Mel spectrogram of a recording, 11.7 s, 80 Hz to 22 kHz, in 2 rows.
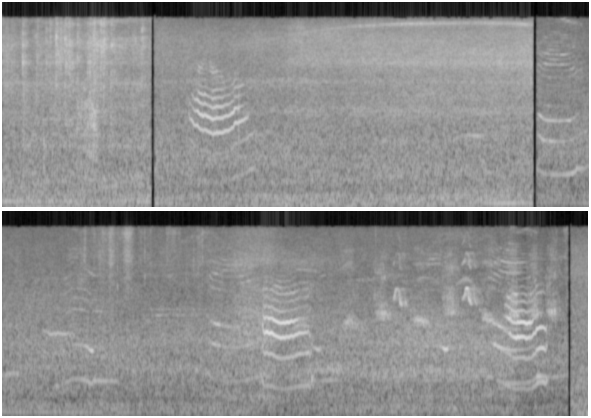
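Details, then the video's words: Street cats on a city street, eating, being affectionate and fighting, give a series of wavering, bending meows, several rising then falling, spaced a few seconds apart over a steady roar of traffic and background noise. "Cats Of The Street #1 - meowing eating loving & fighting"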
